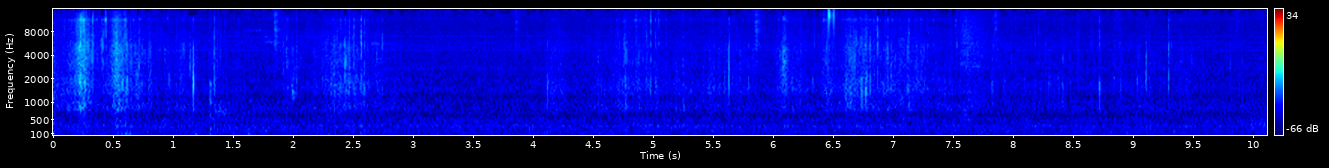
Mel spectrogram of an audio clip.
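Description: Near silence: faint room tone with a few soft, scattered clicks.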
